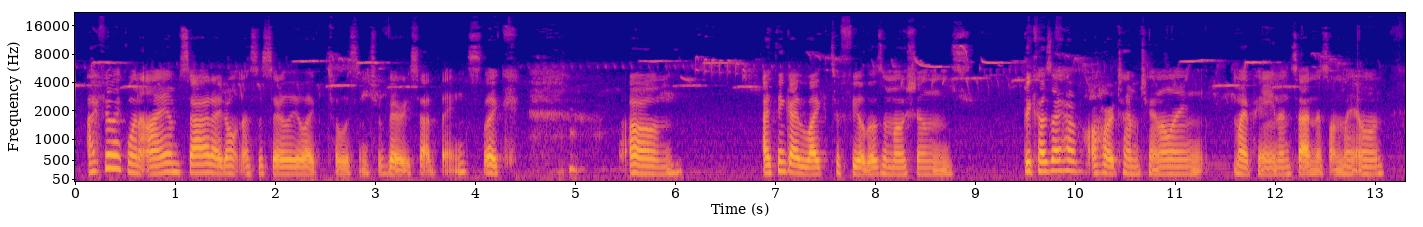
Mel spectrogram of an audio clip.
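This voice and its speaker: The background noise is noticeable. Over it, a woman speaks at a moderate pace. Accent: American. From Cincinnati, Ohio. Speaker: singer-songwriter. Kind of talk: interview answer. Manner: soft-spoken, reflective.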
